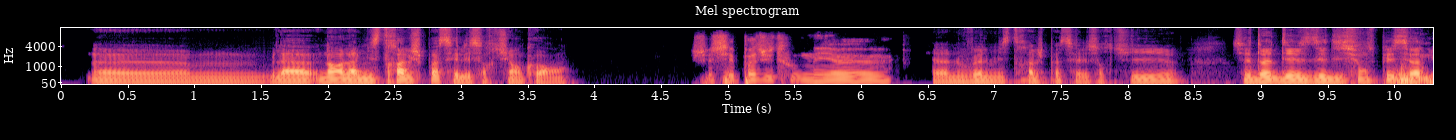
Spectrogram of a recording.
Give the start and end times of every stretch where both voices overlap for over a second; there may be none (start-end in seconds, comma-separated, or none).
none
